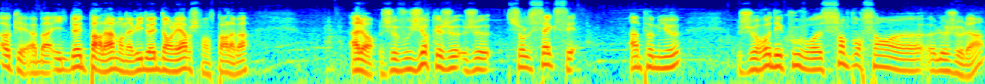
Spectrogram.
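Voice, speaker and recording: A moderate pace broken by long, frequent pauses, with ordinary pitch variation. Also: man, medium pitch for a man. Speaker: gaming streamer. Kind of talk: live gameplay commentary. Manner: animated.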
